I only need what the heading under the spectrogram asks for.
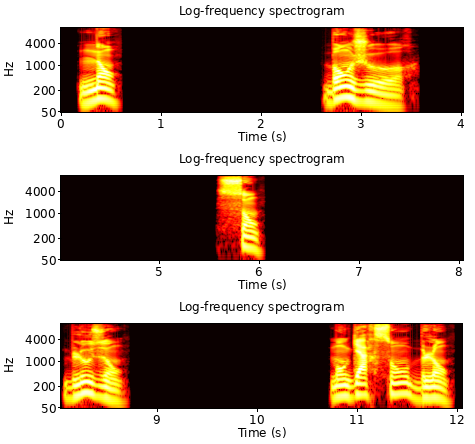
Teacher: These two spellings represent a nasal vowel sound similar to the English vowel of bone, but heavily nasalized. We will represent this sound as O tilde.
